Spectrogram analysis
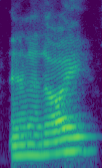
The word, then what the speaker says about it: Illinois: Illinois. Yeah, but the S is silent.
